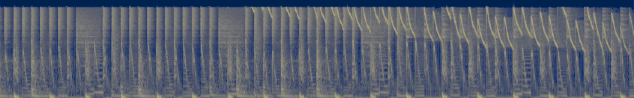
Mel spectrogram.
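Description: Electronic dance music from a drum machine and synthesizer: a steady kick about twice a second under fast hi-hat ticks. From about three seconds in, a run of quick high falling synth zaps comes in over the beat.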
